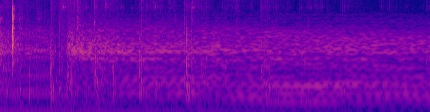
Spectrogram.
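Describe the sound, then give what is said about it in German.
Hooves of a trotting horse clip-clop in a steady, fairly faint rhythm beneath sustained musical tones in a Western radio drama, with the rider mounted high on the horse. “Sartana thront derweil längst wieder außerhalb der Menge, hoch auf seinem Gaul. Gute Nacht, Willi. Trab an, Theophil.”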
